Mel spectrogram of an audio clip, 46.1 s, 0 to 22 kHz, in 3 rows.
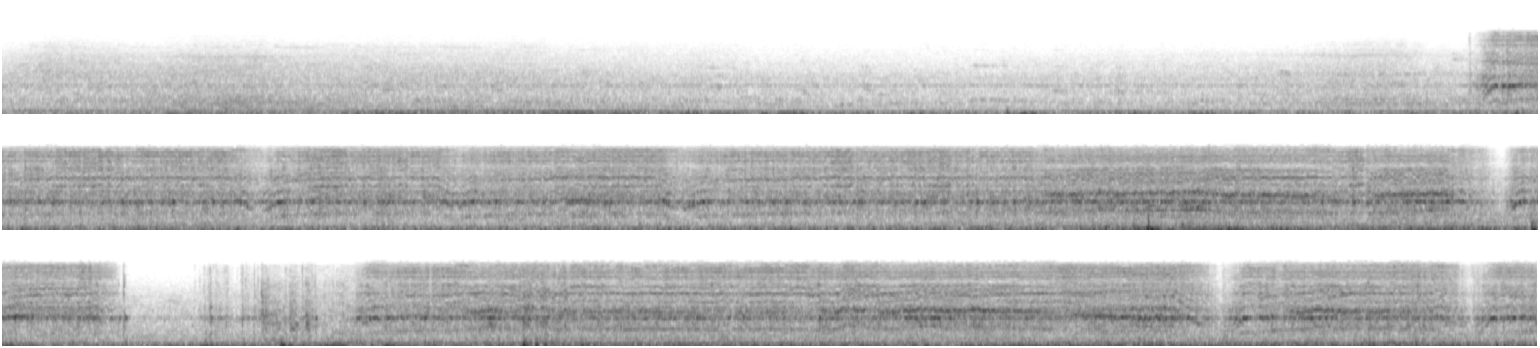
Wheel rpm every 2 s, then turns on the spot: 0, 0, 0, 0, 0, 0, 0, 80, 150, 150, 140, 150, 160, 160, 130, 100, 20, 120, 160, 160, 160, 110, 130.
none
